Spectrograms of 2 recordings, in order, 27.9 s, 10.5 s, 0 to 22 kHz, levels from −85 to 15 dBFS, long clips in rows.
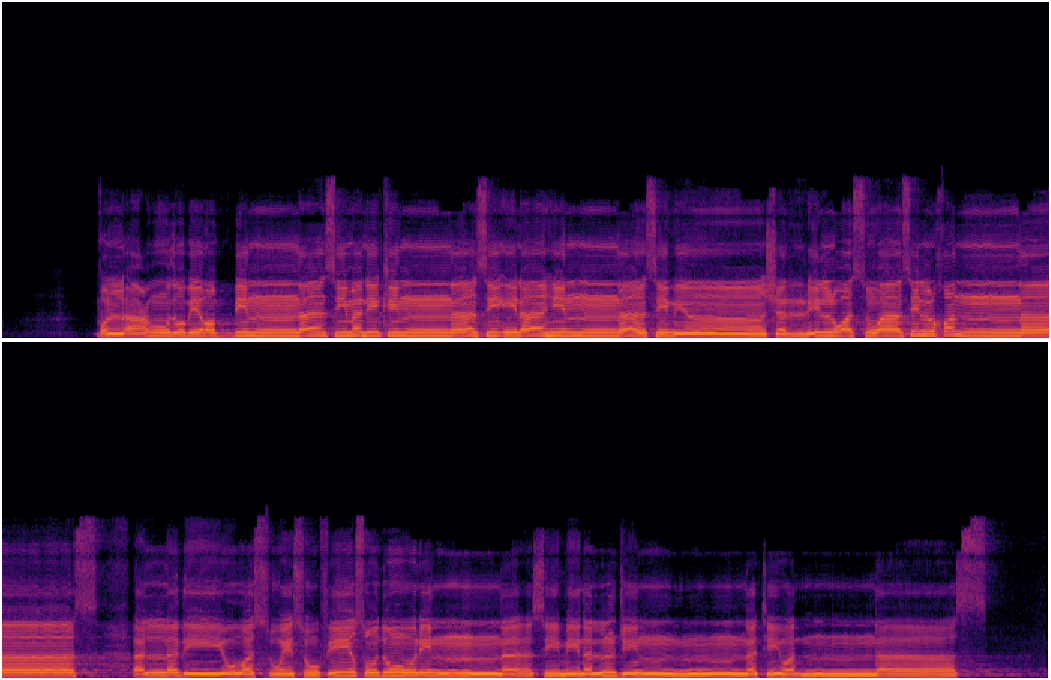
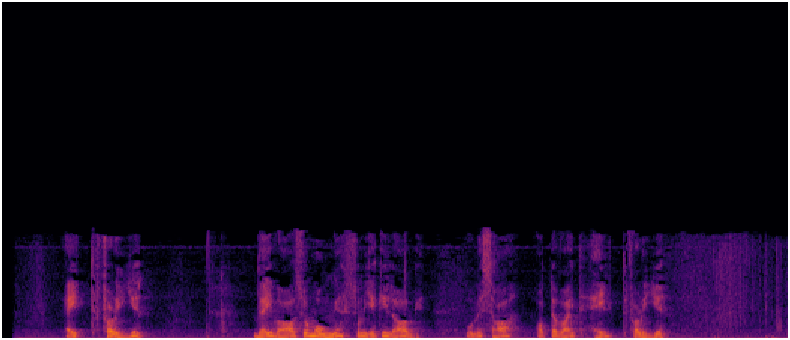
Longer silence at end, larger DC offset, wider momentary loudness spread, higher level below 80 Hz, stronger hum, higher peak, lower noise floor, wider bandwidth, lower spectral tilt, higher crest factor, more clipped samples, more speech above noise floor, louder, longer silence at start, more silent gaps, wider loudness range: first, 0.85 s vs 0.1 s; neither; second, 5 LU vs 23 LU; second, -60 dBFS vs -48 dBFS; neither; about the same, -8 dBFS vs -6 dBFS; first, -67 dBFS vs -50 dBFS; first, 11 kHz vs 7.6 kHz; second, -5.5 dB/octave vs -7 dB/octave; second, 8 dB vs 20 dB; neither; first, 50 dB vs 27 dB; first, -17 LUFS vs -25 LUFS; first, 1.25 s vs 0.85 s; neither; second, 2 LU vs 5 LU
